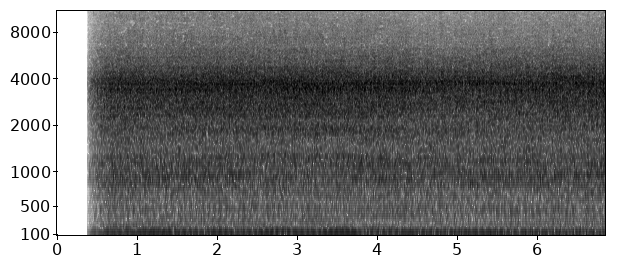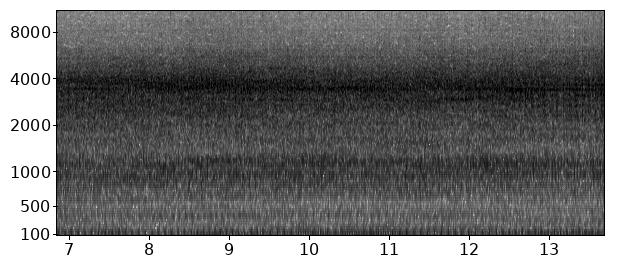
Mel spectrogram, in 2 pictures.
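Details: Honda XLR single-cylinder motorcycle at idle: steady beat with an uneven, rattly clatter riding on it; strange engine noise, cause not pinned down.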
